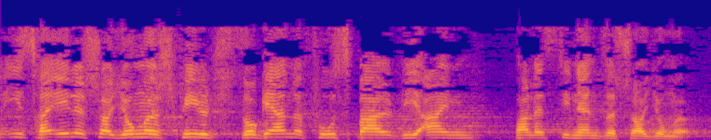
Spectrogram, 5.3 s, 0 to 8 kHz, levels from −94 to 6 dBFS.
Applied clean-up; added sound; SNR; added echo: none; none; none; none.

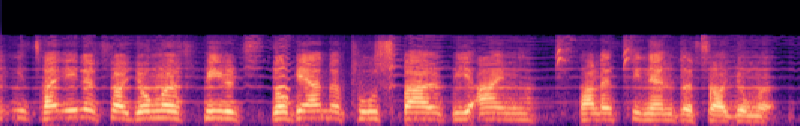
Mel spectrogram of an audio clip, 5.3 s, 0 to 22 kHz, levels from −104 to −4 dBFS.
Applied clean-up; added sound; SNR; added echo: neural mask model RNNoise.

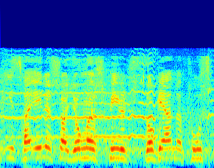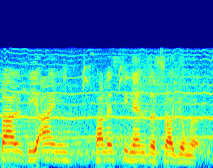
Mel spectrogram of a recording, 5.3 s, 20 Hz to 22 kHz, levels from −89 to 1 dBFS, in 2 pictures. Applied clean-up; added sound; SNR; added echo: none; Insect; 9 dB; none.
